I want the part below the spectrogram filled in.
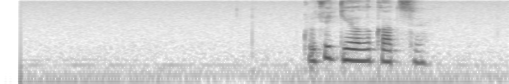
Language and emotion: Russian, neutral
